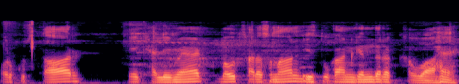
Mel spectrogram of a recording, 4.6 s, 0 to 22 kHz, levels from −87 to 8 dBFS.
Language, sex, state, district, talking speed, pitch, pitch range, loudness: Hindi, male, Uttar Pradesh, Saharanpur, 195 wpm, 115 Hz, 110-120 Hz, -15 LUFS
